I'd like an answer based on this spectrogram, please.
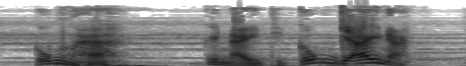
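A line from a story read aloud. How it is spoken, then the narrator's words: Screaming. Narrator (Vietnamese): ông Long vừa gào thét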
